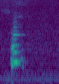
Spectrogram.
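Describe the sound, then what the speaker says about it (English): A single short, sharp dog bark sounds at moderate distance, followed by quiet low room noise. "that's him barking now"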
